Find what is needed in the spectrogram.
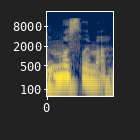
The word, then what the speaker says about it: Muslima: Are you going to accent the first syllable? Is it Muslima? – It's Muslima.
